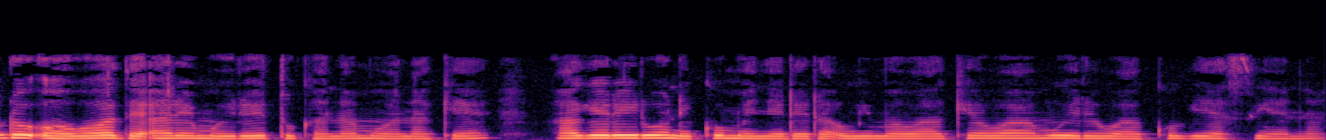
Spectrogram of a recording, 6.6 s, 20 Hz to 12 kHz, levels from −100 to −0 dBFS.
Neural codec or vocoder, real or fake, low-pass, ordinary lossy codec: none; real; 7.2 kHz; MP3, 48 kbps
